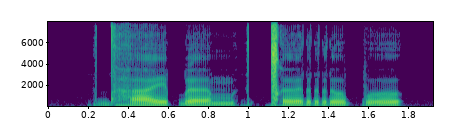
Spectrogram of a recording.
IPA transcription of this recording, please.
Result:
dʱ a e̯ ɓ ɜ m | ǀ ə r ʊ p ʊ

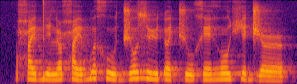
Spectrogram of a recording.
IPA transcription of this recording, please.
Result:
ħ e˧ d̪ i˨ l ʏ˦ ħ e˨˦ b ə˦ x u˨ d͡ʒ o˦ z y˨ ɗ ə˦ t͡ʃ u˨ x e˧ ɦ o˦ ç ə˧ d͡ʒ ə˞˨

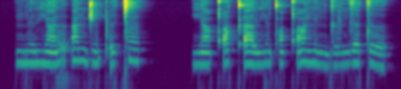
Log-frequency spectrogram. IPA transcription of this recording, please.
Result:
m b ẽ v j ã r ʔ ã n d͡ʒ ə̃ pʼ ɘ ǀ ə̃ | j ã qʼ ɜ kʼ a v j ə̃ kʼ ɔ̃ qʼ ã ŋ ẽ ŋ ɡ ɘ v n z ɜ t ə

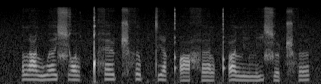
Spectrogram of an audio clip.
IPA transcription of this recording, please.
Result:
l ɑ˦˨ l w ɜ˧˥ ɕ ɔ˨˩ l ǃʰ ɛ˧˥ ʈ͡ʂʰ ə˦˨ p t i˨˩ qʼ ɑ˨˩ h ɜ˨˩ l qʼ ʊ˦˨ l i˨˩ l i˧˥ ɕ ʊ˨˩ ʈ͡ʂʰ ə˧˥

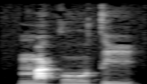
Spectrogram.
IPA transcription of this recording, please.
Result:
m a˦ k oː˦ t i˦

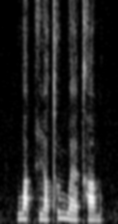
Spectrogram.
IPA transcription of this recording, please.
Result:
w a˨˩ t̚ h i˩˦ a̯ tʰ ɯ˥˩ ŋ w ɛː˨˩ kʰ a˧ m

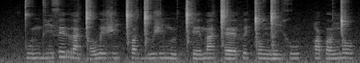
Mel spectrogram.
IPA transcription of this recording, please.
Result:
tʷ ɯ n d i s e r a ɡ͡ǀ ʌ w e ʒ i ǀʰ ʌ ɡ͡ǀ ɯ ʒ i m ɯ ǀʰ e m a ǀ ɛ f e ǀ o ŋ͡ǀ i x u | qʷ ʌ p ʌ ŋ͡ǀ o

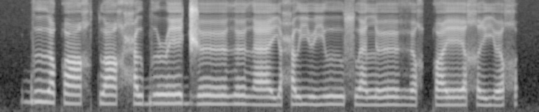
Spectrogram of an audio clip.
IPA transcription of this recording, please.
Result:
b ɯː qʷ ɑː χ tʷ ɑː χ ħ ɯ b ɯ ɹ e d͡ʒ øː ð ø ð æː j ħ ɯ j y j ɯː sʷ æ l øː ɦ ø χ qʷ eː χ i j ø χ

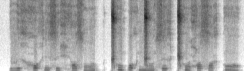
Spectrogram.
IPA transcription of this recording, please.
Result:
v ɪ˩˧ x h ɔ˥˩ x ɾ i˥˩ s i˩˧ x h i˩˧ sˤ ũ˩˧ | ǁʰ õ˥˩ p ɔ˥˩ x ŋ͡ǁ õ˩˧ s ɛ˩˧ x ǁʰ õ˥˩ ħ ɪ˥˩ sˤ ɛ˩˧ x k ɔ̃˥˩

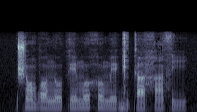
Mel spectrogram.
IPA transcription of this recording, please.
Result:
ʃ ɔ̃˦ b ɔ˧ n o˧ k e˧ m o˦ h o˦˨ m e˨˦ ɡ i˧ k a˨ h ã˨˦ s i˦˨

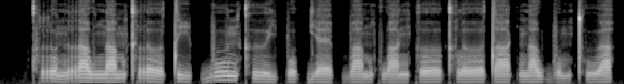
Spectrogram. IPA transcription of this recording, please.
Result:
kʰ r o˩˦ n r a˧ w n a˧ m kʰ r ɤː˨˩ t iː˨˩ p̚ b uː˥˩ n kʰ ɯː˨˩ j p o˨˩ k̚ j ɛː˨˩ p̚ b a˦˥ m k w a˦˥ ŋ k ɤː˥˩ kʰ l ɤː˥˩ t aː˦˥ k̚ n a˥˩ w b o˨˩ m tʰ u˦˥ a̯

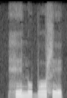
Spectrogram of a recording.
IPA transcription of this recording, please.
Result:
h e n o b ɔ ɬ e

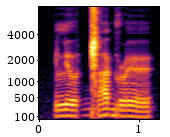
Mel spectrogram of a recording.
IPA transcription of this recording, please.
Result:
lʲ ʊ ɡ͡ǁ a ɡ ɹ ʏ

